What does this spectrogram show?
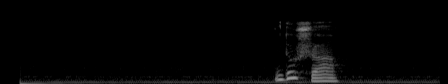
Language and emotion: Russian, sad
